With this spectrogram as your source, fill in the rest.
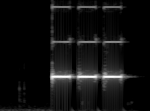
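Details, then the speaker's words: Battery-operated Fire X smoke alarm, new in box, test button pressed: three loud high-pitched beeps of about a fifth of a second each, evenly spaced and clean; normal test pattern. "okay you can hear what it sounds like let me hit the test button you really get a good feel of what's it"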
